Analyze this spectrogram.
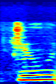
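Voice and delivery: you said as "joo" with a hard j; you begun like the j of Joe. Shown as a demonstration. Teacher shows the sound needing J, you as "joo". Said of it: "necesitamos la J".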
